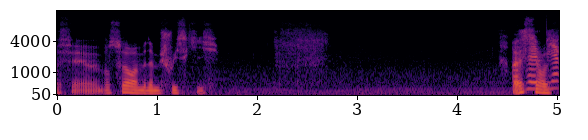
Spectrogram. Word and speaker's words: Chouiski: Bonsoir, madame Chouiski. Oh, Ouais, c'est j'aime bien reçu. quand on prononce bien mon nom de famille, ça fait plaisir.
